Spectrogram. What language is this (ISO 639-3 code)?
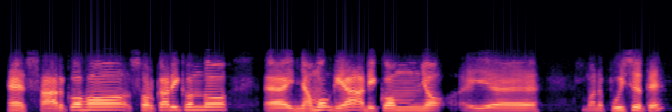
sat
